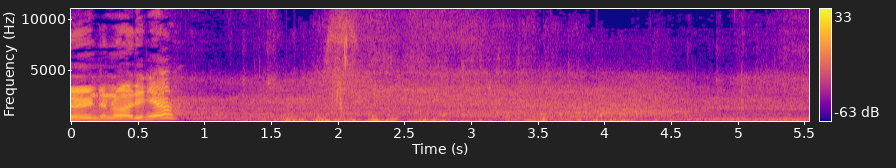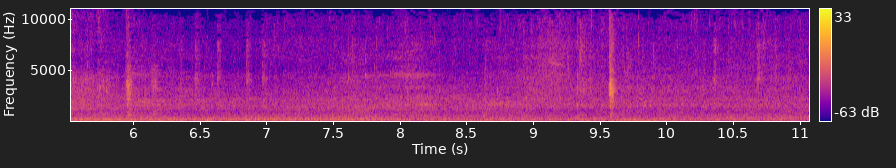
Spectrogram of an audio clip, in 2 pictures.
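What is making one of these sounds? A fishing reel clicks and whirs as line is wound in.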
